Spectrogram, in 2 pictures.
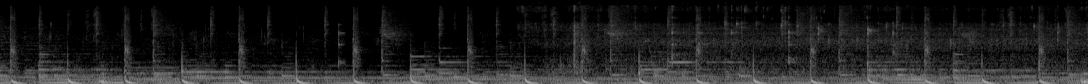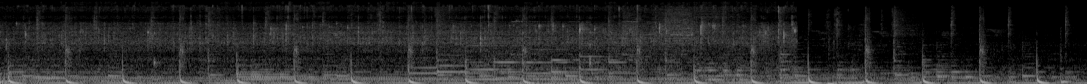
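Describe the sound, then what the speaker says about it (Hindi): Spinach and eggplant pakora batter frying in hot oil, a steady sizzle running the whole time beneath rhythmic background music. "अब हम इसको फ्राई करेंगे"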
